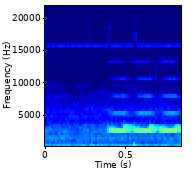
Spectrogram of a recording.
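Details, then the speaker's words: Arm IV in a woman during her third C-section birth at 37 weeks; the pump beeps when she bends her arm, though fluids keep flowing: steady high-pitched electronic beeping of an infusion pump alarm with faint room noise. "it's in my arm which is why you hear beeping because if I bend my arm too much it starts to be like I guess to inform the nurse that it might have stopped but it didn't the liquids are still flowing so it's fine"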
